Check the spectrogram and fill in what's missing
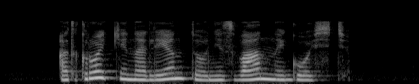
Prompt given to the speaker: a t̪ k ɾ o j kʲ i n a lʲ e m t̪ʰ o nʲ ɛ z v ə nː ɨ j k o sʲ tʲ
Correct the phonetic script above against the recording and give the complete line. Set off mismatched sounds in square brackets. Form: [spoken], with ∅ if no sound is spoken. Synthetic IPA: a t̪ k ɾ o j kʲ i n a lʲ e [n] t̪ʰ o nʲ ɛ z v [a] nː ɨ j [ɡ] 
